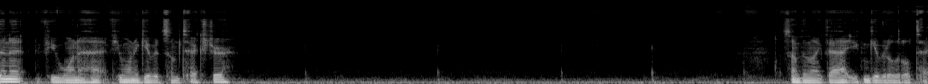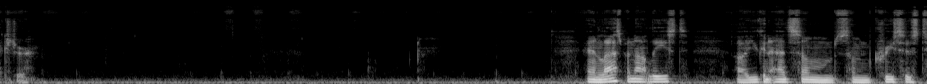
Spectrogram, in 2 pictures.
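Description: A stylus taps and slides on a glass tablet surface.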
